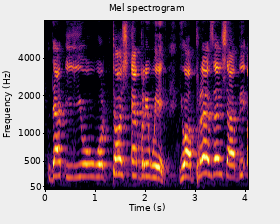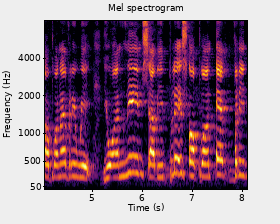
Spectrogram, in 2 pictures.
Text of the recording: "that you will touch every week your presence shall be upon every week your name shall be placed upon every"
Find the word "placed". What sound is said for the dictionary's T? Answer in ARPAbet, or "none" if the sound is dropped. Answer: T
